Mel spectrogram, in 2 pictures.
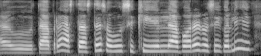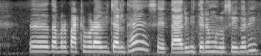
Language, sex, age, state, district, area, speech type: Odia, female, 45-60, Odisha, Puri, urban, spontaneous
